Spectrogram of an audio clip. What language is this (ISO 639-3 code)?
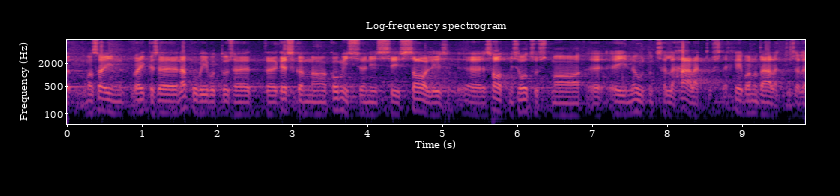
est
